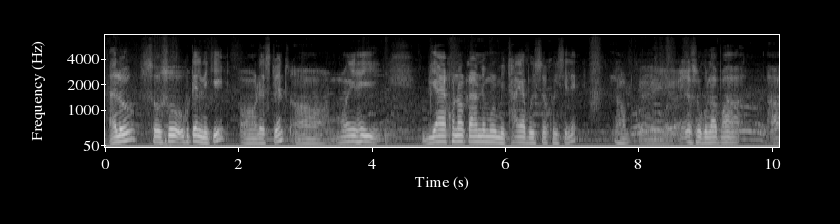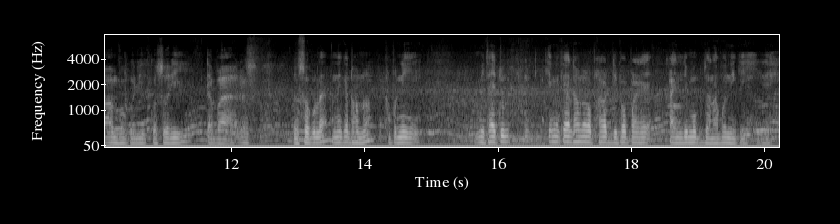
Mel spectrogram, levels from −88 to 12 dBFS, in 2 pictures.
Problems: constant background noise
